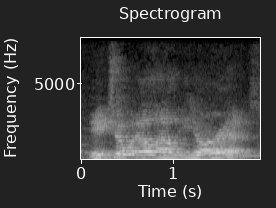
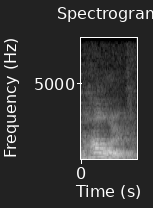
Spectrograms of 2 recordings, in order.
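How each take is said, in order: First: H O L L E R S spelled out letter by letter. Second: Said in the usual way. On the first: Shown as a demonstration.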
